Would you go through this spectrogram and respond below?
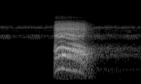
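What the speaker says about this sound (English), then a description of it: "The call of a raven woke him up." A raven gives one harsh, loud croaking call lasting under half a second, rising sharply out of a quiet, faintly hissing background and fading quickly.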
